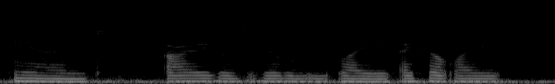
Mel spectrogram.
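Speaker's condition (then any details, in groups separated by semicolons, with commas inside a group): No condition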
